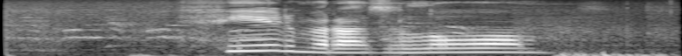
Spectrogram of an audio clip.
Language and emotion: Russian, sad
